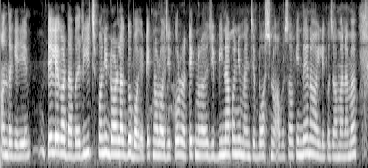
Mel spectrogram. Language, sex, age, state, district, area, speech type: Nepali, female, 18-30, West Bengal, Jalpaiguri, urban, spontaneous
